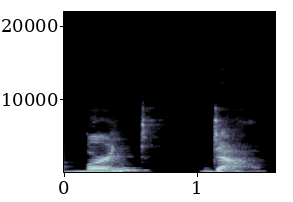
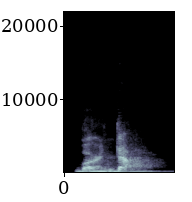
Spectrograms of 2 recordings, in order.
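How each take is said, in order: First: Two separate D sounds are heard. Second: The two D sounds merge into one. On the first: "D, D" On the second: "Só vou nesse D uma vez"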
